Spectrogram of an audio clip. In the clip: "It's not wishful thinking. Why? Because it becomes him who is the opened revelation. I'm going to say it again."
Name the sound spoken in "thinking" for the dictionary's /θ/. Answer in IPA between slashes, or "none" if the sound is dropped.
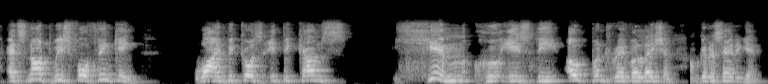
/θ/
